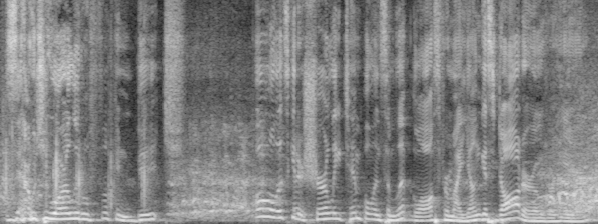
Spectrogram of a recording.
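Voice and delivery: hammed-up aggressive mom, rising to a loud taunt; mock-bully him like a tipsy mother; mocking drunk mom. Drunk mom taunting her son, hammed-up shouty mockery. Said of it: "She'll be like".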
